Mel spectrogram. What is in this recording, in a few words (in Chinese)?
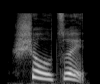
"受罪", Chinese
